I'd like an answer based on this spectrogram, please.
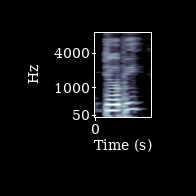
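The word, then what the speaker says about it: Dubhe: a star that's call I call it dubby some people pronounce it differently dubie but dubie as you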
